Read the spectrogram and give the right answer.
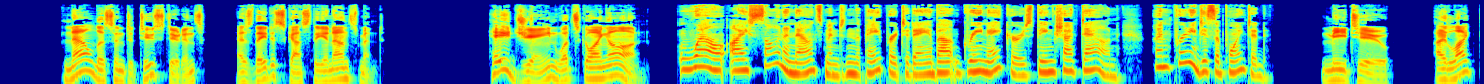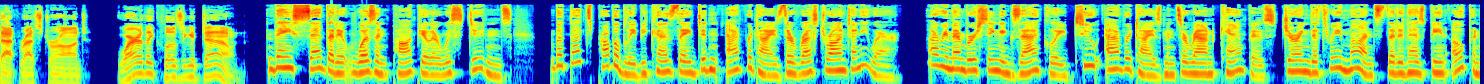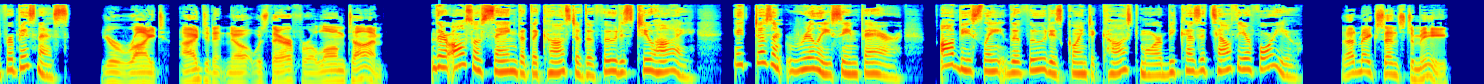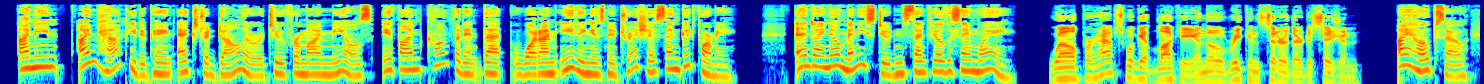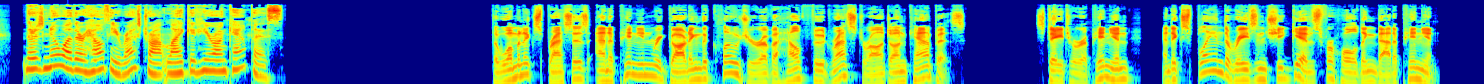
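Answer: She disagrees with the closure: it was unpopular only because it was hardly advertised, and healthy food naturally costs more, which many students are happy to pay.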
